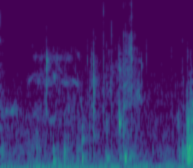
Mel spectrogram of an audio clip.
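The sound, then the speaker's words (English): Someone quietly sips water, with soft wet mouth clicks and small slurping sounds scattered over two seconds and a slightly fuller gulp near the end. No one speaks. “I'm just going to let that marinate while I take a sip of water, because hydration is key as well, but that's another matter.”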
